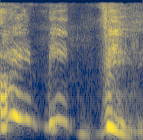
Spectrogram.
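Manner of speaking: very loud, very high, shrill, swooping, furious, indignant. The narrator, struggling with sticky tape, exclaims, fuming. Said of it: "I exclaimed".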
